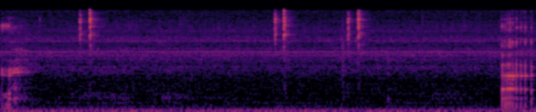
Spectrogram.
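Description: A few faint, sharp computer mouse clicks, spaced irregularly, over a low steady hum.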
